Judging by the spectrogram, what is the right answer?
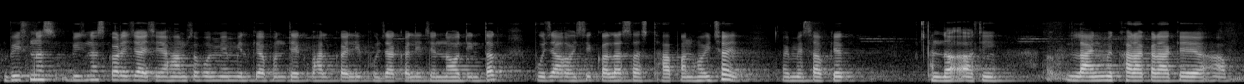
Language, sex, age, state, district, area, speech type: Maithili, male, 18-30, Bihar, Sitamarhi, urban, spontaneous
